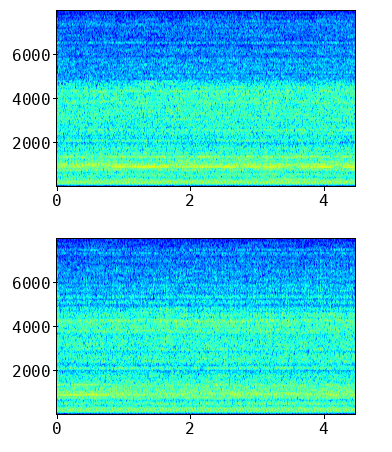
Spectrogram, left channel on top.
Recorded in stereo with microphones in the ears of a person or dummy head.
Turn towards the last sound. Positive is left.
turn(degrees=-55)  # may be behind; listen again after turning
